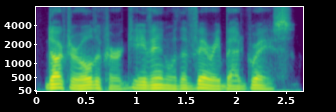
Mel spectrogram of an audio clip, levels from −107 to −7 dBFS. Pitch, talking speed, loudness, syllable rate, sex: 105 Hz, 200 wpm, -18 LUFS, 5.4 syllables/s, male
